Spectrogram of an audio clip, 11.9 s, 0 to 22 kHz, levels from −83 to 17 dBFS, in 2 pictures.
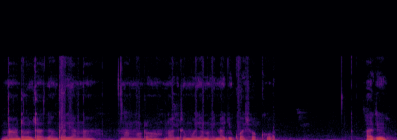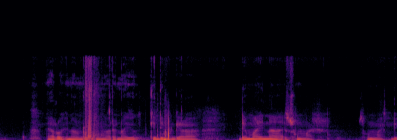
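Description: Brief glitches break into the speech at 0.94–0.98 s, 4.08–4.11 s, 7.92–7.95 s and 10.19–10.22 s. Each is damaged data in a compressed stream: corrupted bytes make the decoder misread those frames and lose sync until it finds the next valid header.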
